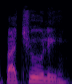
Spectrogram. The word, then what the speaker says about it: pachulí: De pachulí. Pachulí, el pachulí. – Aquí está puesto con el acento en la I.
